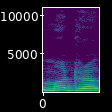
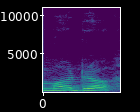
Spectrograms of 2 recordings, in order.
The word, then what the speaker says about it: martyr: आज द मर्डर, इसको pronounce मर्डर करते हैं, मर्डर।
